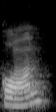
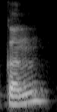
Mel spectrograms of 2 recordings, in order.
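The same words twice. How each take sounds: First: The vowel is a full, open sound. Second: The vowel is a weak schwa sound. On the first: It is the noun form. The speaker calls it wrong. "not con. Con is in the noun" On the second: It is the verb form. The speaker calls it right. "the first O would convert into schwa. It would become con"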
